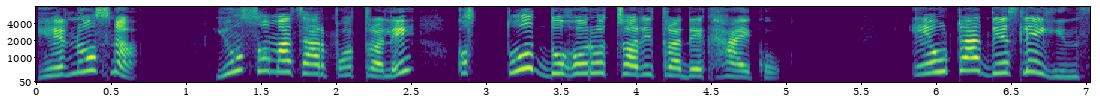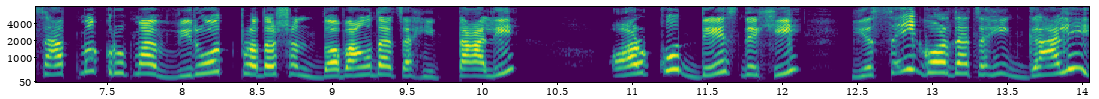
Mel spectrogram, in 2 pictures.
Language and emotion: Nepali, disgusted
